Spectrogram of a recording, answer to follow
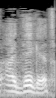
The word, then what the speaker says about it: Idigit: the same way as I dig it. I love it. So you can read it or pronounce it either way. We pronounce it I digit. Like digital. Yes, like digital.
